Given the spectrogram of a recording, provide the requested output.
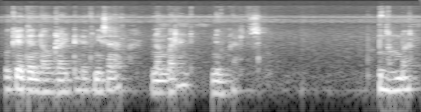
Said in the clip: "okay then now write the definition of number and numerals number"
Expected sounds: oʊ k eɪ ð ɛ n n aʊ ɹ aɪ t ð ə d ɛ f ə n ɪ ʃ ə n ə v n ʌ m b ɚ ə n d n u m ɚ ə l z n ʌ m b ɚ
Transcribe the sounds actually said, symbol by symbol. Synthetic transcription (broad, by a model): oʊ k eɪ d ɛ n n aʊ ɹ aɪ t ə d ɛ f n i s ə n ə n ʌ m b ɚ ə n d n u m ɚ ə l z n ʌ m b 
